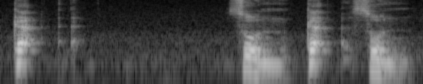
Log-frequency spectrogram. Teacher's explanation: pronounce the hamza with sukun as like a glottal stop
